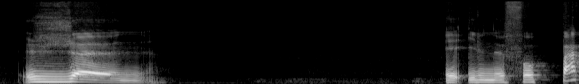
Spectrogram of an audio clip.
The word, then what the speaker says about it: jeune: On commence par le mot jeune. Pour bien prononcer ce mot, il faut projeter les lèvres de manière verticale, jeune.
